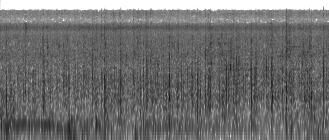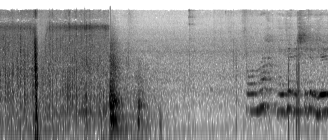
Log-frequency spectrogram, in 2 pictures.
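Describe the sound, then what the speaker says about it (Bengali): Heavy rain pours steadily in a broadband wash, near and loud, during a downpour while someone fetches chicken; it drops away abruptly near the end, leaving faint voices and quieter ambience. "কতটা বৃষ্টি পড়ছে"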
